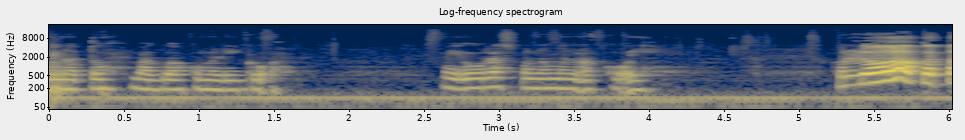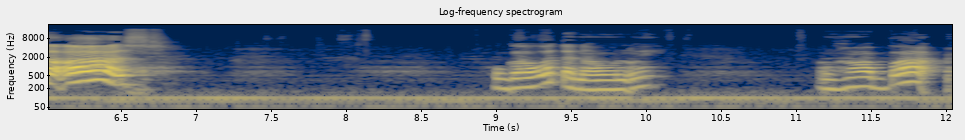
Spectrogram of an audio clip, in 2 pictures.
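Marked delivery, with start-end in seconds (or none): 5.3-6.8 loud startled exclamation; surprised. Real, not acted. Seeing her long nails, loud surprise. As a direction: react in shock at the length.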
